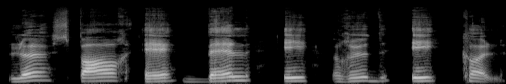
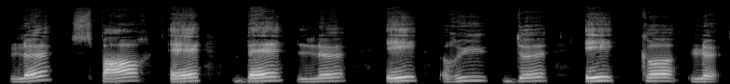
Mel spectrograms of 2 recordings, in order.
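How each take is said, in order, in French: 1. Les e muets ne sont pas prononcés, ce qui fait huit syllabes. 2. Les e muets sont prononcés, ce qui fait onze syllabes. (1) "j'ai huit syllabes" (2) "j'ai onze syllabes"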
